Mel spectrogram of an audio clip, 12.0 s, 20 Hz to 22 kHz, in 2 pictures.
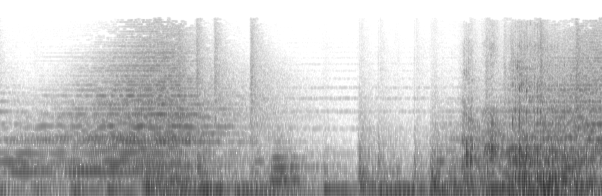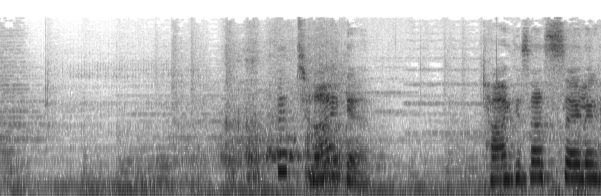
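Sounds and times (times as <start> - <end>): background music: 0.0 - 12.0
big cat roaring: 4.5 - 9.9.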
